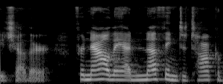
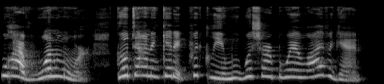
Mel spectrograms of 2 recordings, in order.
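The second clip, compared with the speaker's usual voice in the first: eager, high, fast, swooping excited outburst; 9 semitones higher than usual. Reading a story, the narrator voices the old woman answering her husband: crying out excitedly. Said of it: "said the old woman".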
